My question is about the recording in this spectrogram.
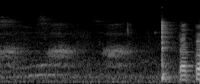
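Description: A crow cawing twice, faint in the background, followed by a short click near the end.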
